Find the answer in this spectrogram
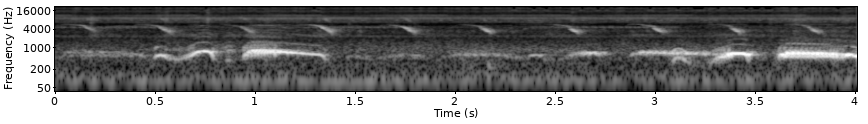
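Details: A deep-voiced breeding male spotted dove kept on a farm coos in short rising-and-falling low notes, with a loud burst near the end, over a steady series of thin high chirps.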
